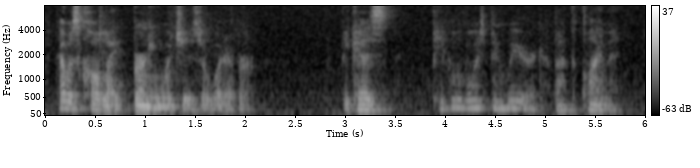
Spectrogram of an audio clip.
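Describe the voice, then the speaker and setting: In a room with audible echo, a woman with a very deep, low pitch and vocal fry talks at a very fast pace, lively in intonation, with long, frequent pauses. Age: 60s. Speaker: political commentator. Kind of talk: opinion monologue. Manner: halting.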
